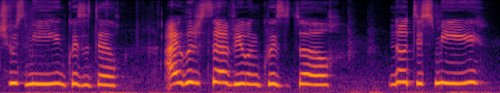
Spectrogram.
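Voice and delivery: fake French accent throughout. Addressing the Inquisitor: French accent. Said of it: "Why are you talking in a French accent?".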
